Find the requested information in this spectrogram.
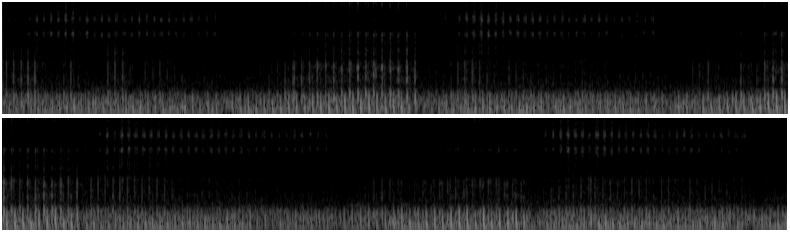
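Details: Close, continuous purr of a three-year-old domestic cat, low and throbbing, alternating slightly louder and softer phases as the cat breathes in and out, about every second or so.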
